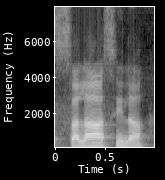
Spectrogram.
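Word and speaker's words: سلاسلا: During waqf, pausing, it is permissible to either pronounce or not the extra alif in the words salasila of the Holy Quran, but in wasl and joining, the extra alif will not be pronounced.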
